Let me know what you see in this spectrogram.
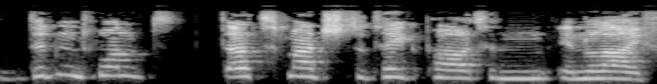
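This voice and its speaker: With ordinary pitch variation, a woman talks at a very slow pace. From Poland, then East End of London. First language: Polish. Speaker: community activist. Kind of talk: personal testimony talk. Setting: online event.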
